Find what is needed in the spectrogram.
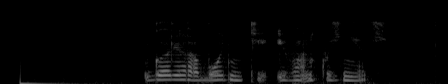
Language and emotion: Russian, sad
